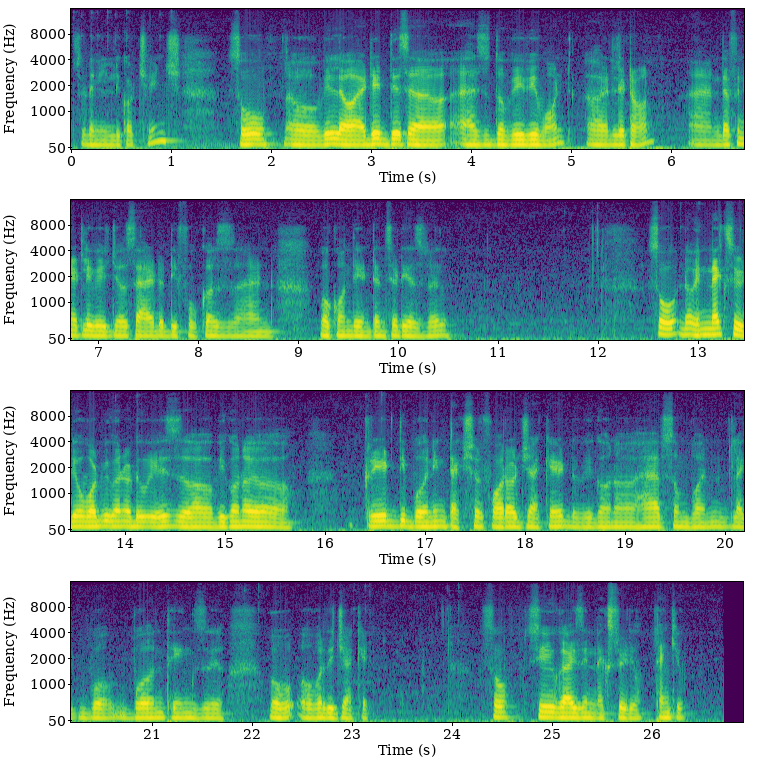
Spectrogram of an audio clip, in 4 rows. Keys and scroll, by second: 12.9 alt+?, 22.0 alt+t.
